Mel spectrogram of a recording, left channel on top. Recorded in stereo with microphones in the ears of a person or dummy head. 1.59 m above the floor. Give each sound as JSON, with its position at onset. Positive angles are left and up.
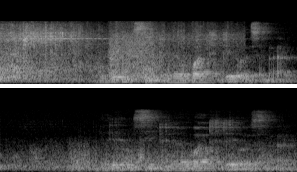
{"t": 1.0, "sound": "a man speaking", "side_deg": 50, "distance_m": 5.0}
